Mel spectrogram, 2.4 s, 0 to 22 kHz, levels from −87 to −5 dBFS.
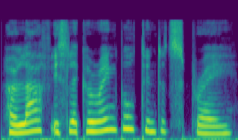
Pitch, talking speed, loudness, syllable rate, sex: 260 Hz, 200 wpm, -16 LUFS, 4.6 syllables/s, female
